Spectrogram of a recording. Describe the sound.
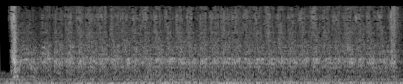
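A vehicle engine starts up just after a repair, with a sharp initial burst settling into a fast, steady, rattling run at even loudness. A second brief surge comes near the end, and the engine sounds like it is due for an oil change.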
